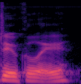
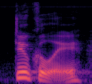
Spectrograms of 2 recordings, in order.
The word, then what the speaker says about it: Ducol: I'm your host Jacob Duke Lee no it's not pronounced like e.coli not broccoli not Picardie Duke Lee you're gonna forget that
